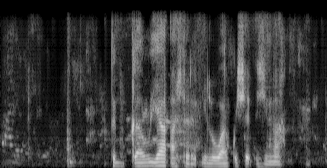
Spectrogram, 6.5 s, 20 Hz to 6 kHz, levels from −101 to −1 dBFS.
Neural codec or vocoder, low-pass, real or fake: codec, 16 kHz, 4 kbps, X-Codec, HuBERT features, trained on balanced general audio; 5.4 kHz; fake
